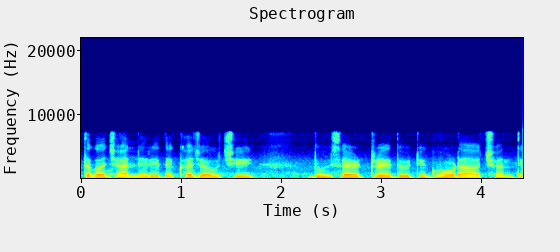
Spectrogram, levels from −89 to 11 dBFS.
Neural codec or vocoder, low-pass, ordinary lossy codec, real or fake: none; 7.2 kHz; none; real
